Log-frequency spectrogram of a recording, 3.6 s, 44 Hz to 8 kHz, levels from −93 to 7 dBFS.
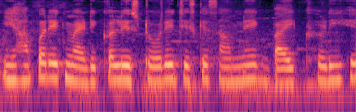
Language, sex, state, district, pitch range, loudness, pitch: Hindi, female, Punjab, Kapurthala, 180-200 Hz, -16 LUFS, 190 Hz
